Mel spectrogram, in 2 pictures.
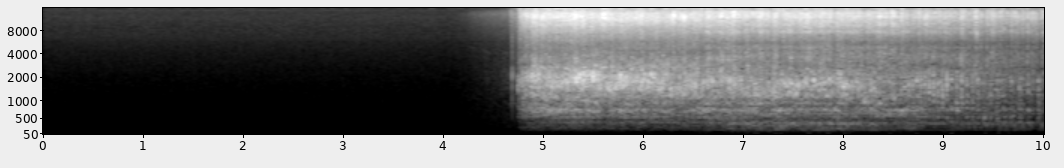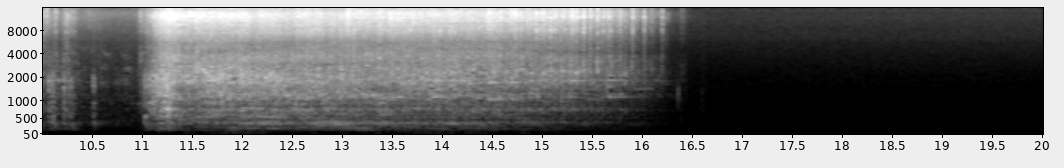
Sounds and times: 4.7s freewheel 16.4s
4.8s pedaling 16.2s
12.2s chain 16.2s

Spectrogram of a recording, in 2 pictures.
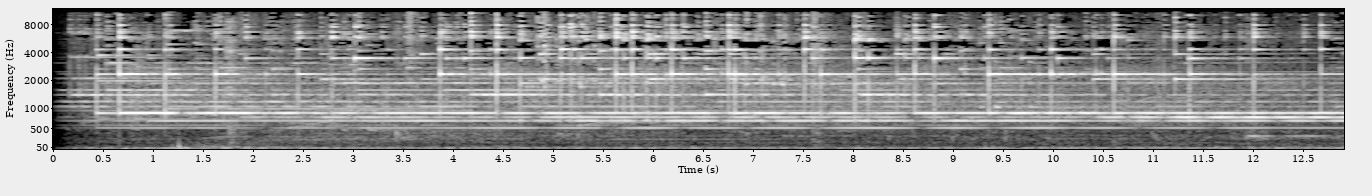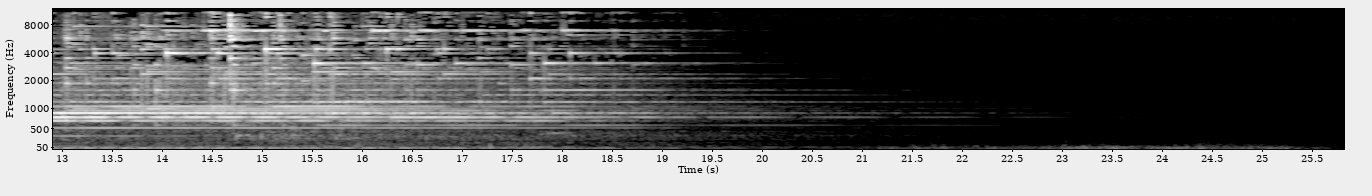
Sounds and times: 0.0s wind chimes 21.2s

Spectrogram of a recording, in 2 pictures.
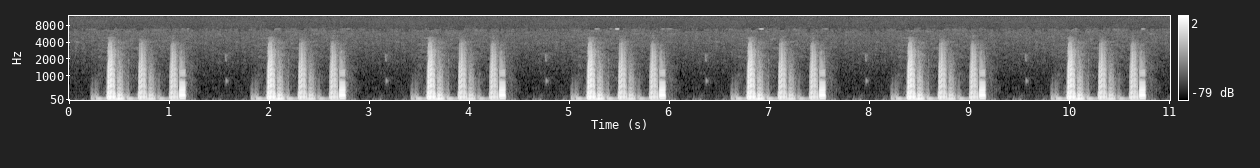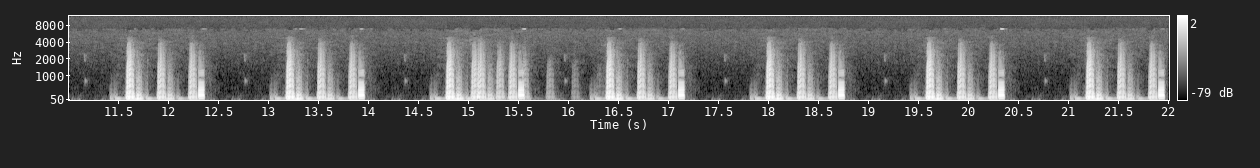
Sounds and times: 0.2s beat with kaoos 1.2s
1.8s beat with kaoos 2.8s
3.4s beat with kaoos 4.4s
5.0s beat with kaoos 6.0s
6.6s beat with kaoos 7.6s
8.2s beat with kaoos 9.2s
9.8s beat with kaoos 10.8s
11.4s beat with kaoos 12.4s
13.0s beat with kaoos 14.0s
14.6s beat with kaoos 17.2s
17.8s beat with kaoos 18.8s
19.4s beat with kaoos 20.4s
21.0s beat with kaoos 22.0s

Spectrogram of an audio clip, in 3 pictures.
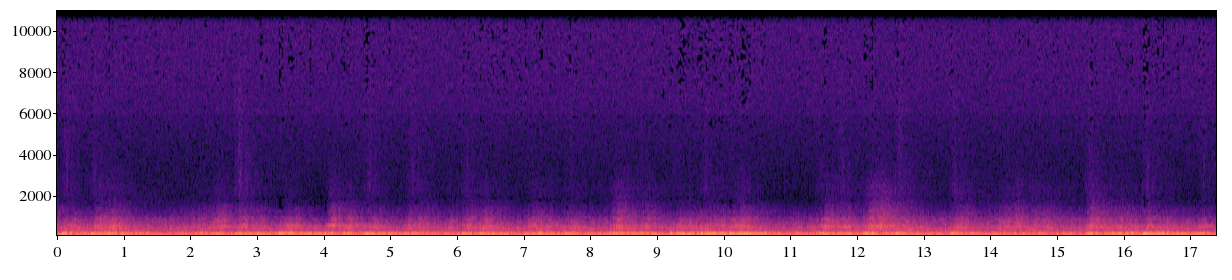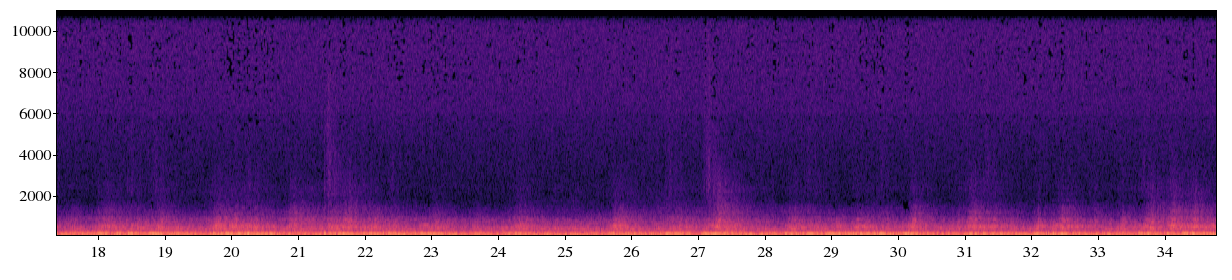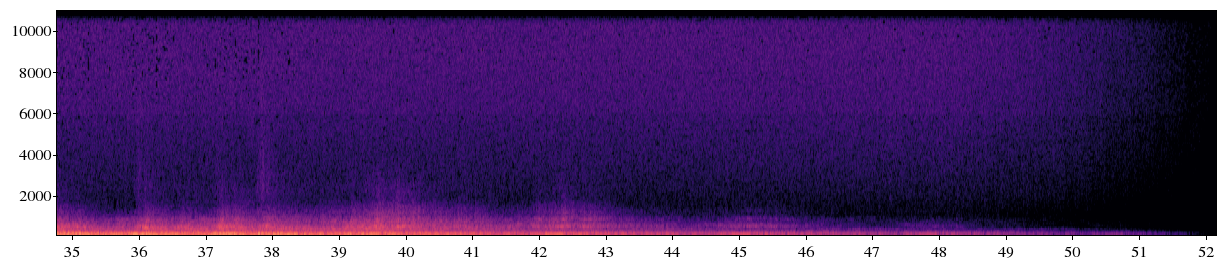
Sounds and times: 0.0s drone like background 51.4s

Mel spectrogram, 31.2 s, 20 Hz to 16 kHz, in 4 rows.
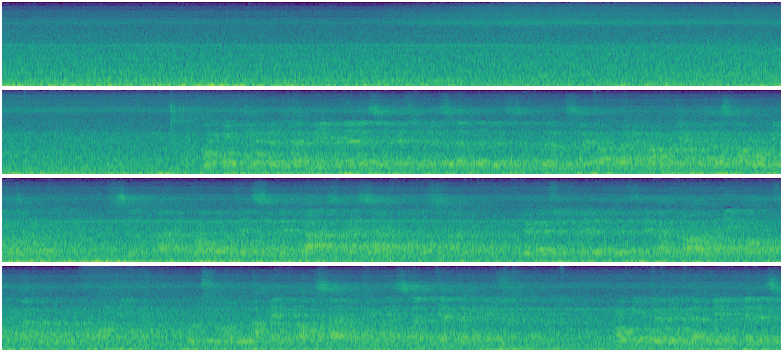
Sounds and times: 0.0s trains arriving and departing 31.1s
7.0s passengers passing by can be heard speaking 31.1s
9.7s passenger announcement 31.1s

